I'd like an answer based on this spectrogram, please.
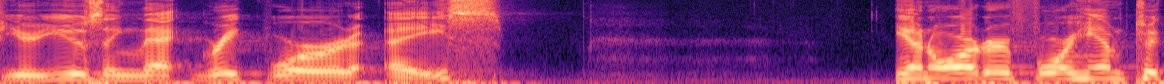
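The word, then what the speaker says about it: εἰς: The Greek word is the word eis, or ice as some pronounce it, and it never refers to action in the past.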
